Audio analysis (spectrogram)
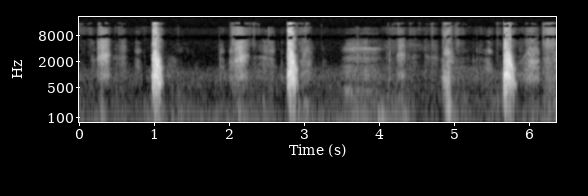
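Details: Pomeranian puppy born in August 2021, left home alone, giving sharp, high yapping barks spaced irregularly about one second apart, some loud and some softer, with a person saying "come on" just before.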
